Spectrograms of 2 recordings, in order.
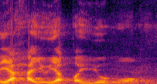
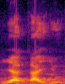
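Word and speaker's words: يا حي يا قيوم: qayu ya qayyumu ya padahal ya Hayyu ya qayyumu bacanya Salah ya kayu ya kayu ya kayu yaampek padahal Yayu ya qayumu dibaca ya kayu jadi juga begitu NY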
